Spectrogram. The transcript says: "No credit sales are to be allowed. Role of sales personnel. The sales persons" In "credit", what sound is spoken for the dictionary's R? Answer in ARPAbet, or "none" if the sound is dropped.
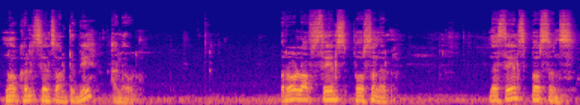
none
